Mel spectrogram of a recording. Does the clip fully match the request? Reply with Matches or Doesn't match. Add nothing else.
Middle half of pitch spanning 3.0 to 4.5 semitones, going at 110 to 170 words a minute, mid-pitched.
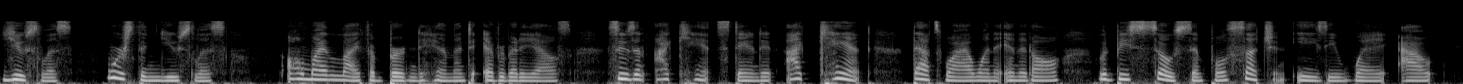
Matches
